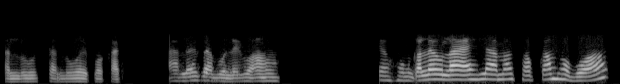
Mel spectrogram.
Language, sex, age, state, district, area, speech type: Assamese, female, 60+, Assam, Dhemaji, rural, conversation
